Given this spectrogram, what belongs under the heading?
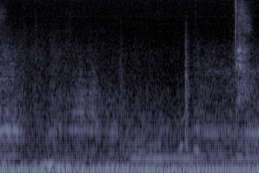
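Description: A white Honda Civic race car drives on a circuit, its engine holding a steady, loud droning note with harmonic whine, shifting pitch slightly as it runs, with no talking.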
